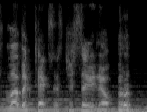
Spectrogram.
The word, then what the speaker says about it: Lubbock: important but I just wanted to say it's Lubbock Texas just so you know it's what sorry pronounce Lubbock oh thanks awesome thank you Sammy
